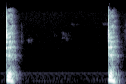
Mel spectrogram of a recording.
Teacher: the tongue taps behind your top teeth. It taps the sort of the the roof of your mouth and behind your behind your top teeth.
